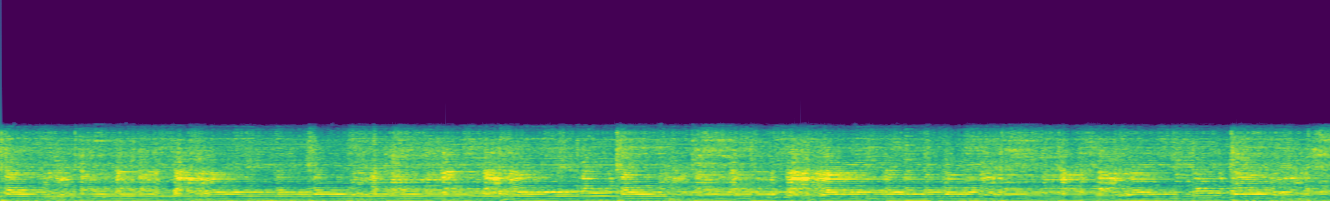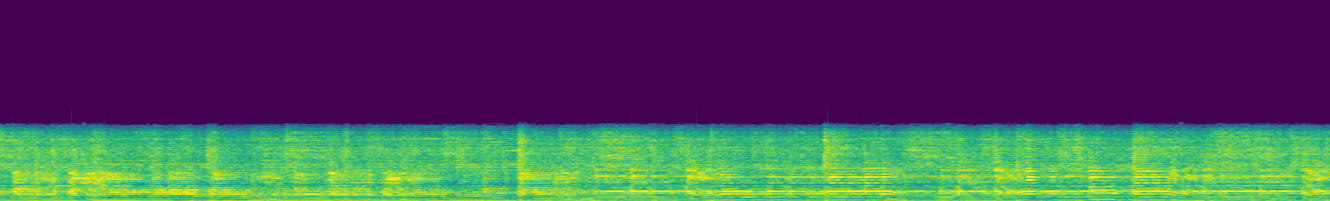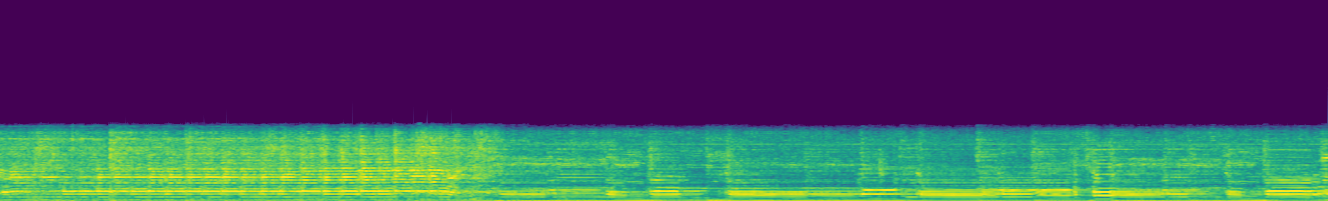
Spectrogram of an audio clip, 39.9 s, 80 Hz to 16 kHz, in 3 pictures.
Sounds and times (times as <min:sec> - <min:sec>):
Acoustic guitar: 0:00.0 - 0:39.8
Electric guitar: 0:00.0 - 0:39.8
Strum: 0:00.0 - 0:39.8.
